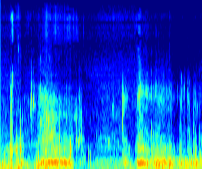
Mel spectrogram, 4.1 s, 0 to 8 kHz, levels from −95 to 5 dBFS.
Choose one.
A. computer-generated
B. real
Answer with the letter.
A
